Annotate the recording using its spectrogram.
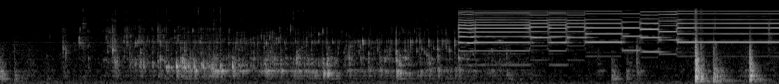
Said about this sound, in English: So I stopped pouring because the Musical Alert has alerted me that the cup was full, and I'm going to remove it now.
